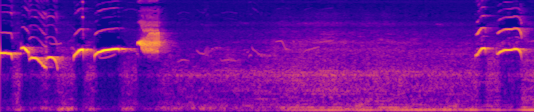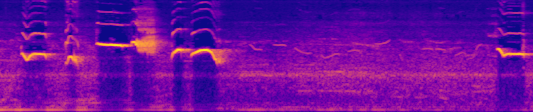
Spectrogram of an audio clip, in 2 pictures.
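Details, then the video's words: Oriental magpie-robin singing in the energetic gacor style: bursts of loud, clear whistled notes with sharp up-and-down slurs and quick chirps, grouped in fast phrases separated by quieter pauses with low background rumble. "KACER SETRES MACET BUNYI LANGSUNG GACOR"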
